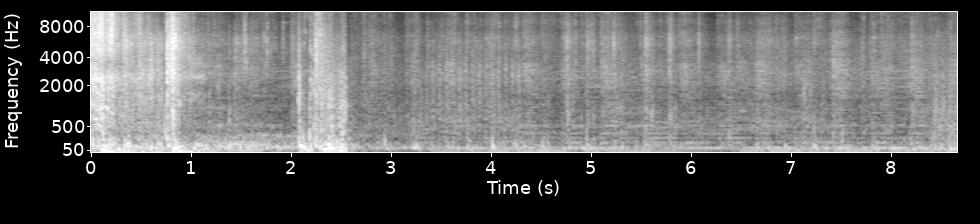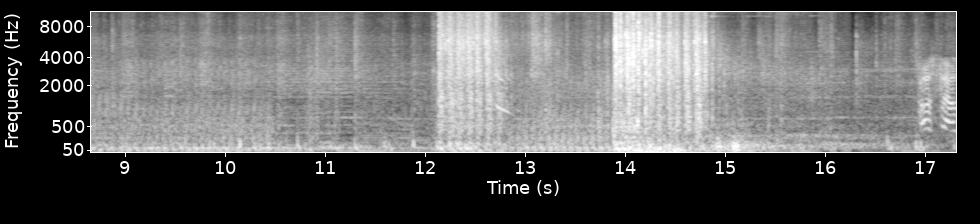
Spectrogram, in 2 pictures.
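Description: Gunfire and explosions in Call of Duty Modern Warfare 2 multiplayer, with several loud booming blasts standing out near the start and again toward the end over a continuous rattle of distant shots and game callouts.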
